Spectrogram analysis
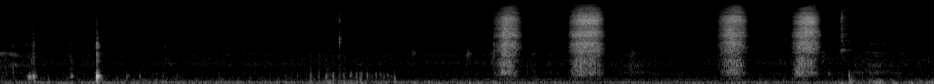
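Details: Adult man in a long sneezing fit of about twelve sneezes in a row, with a burning nose: four hissing, explosive sneezes in close succession after faint handling noise.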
